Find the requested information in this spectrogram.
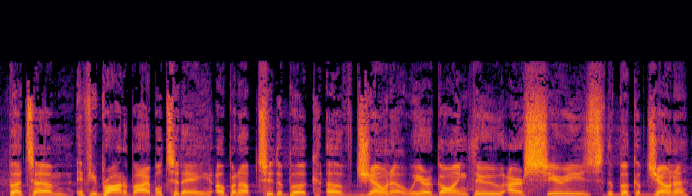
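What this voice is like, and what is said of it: Strained, nearly lost voice. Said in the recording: “I'm about this close from losing my voice, so if my voice cracks or I cough a little bit”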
